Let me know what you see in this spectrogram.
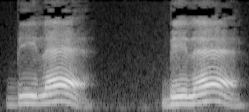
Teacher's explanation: هذا اللفظ فيه النقل أي تنطق لام مفتوحة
